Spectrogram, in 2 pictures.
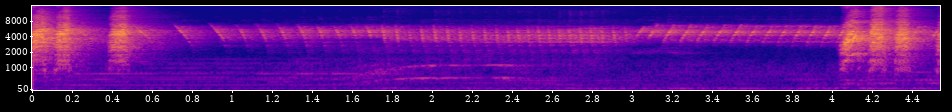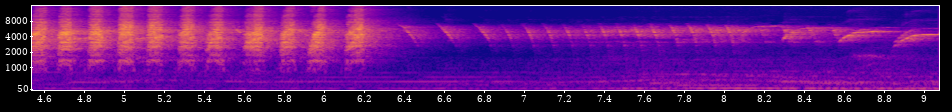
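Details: Greater green leafbird performing a fighting-sparrow style song, a lure meant to spur competition birds into strong singing. Loud, rapid, high chattering bursts of rattling chirps alternate with sustained shrill twitter, ending in softer notes.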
